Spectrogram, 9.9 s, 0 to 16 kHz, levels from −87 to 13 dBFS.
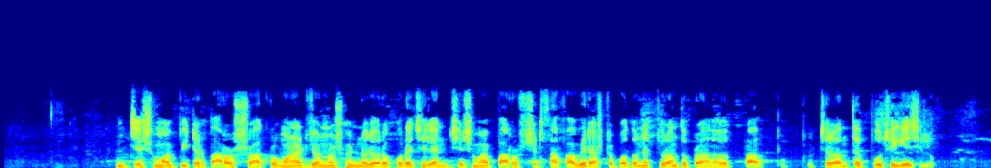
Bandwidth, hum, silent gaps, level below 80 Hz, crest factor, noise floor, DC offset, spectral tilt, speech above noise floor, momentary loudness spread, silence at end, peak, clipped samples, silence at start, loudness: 7.6 kHz; none; none; -54 dBFS; 16 dB; -57 dBFS; under 0.1%; -6.5 dB/octave; 41 dB; 6 LU; 0.6 s; -2 dBFS; under 0.1%; 1.15 s; -16 LUFS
